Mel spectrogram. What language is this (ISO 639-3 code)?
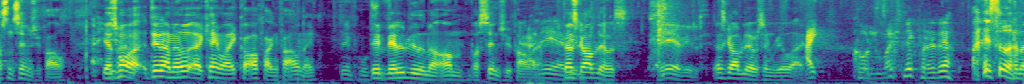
dan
